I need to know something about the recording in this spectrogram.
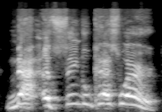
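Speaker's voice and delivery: ordinary delivery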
